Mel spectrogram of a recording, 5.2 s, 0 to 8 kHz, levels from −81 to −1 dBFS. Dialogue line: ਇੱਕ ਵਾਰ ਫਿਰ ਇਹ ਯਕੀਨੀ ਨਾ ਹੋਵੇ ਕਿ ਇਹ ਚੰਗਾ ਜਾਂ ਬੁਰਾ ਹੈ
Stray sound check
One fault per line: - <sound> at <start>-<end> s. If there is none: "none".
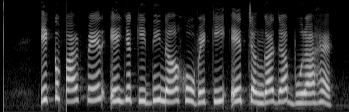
- dropout at 0.9-1.0 s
